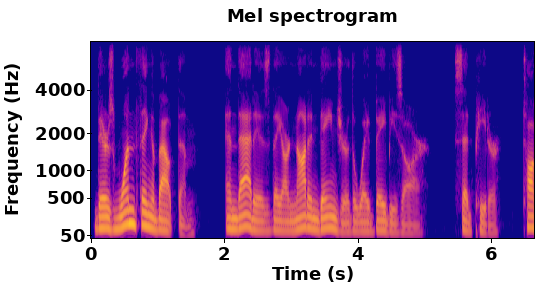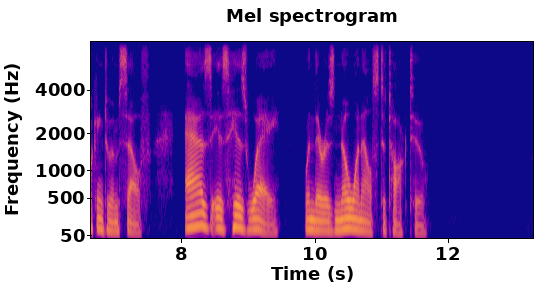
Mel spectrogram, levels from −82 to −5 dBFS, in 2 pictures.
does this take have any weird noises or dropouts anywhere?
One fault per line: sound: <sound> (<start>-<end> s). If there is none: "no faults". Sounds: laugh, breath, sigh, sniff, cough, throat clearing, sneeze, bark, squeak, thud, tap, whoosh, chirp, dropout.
no faults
